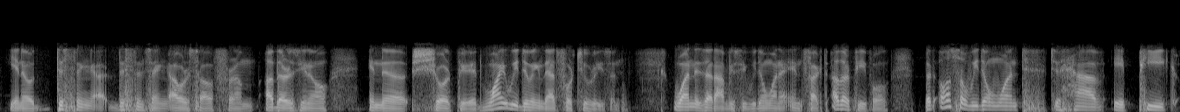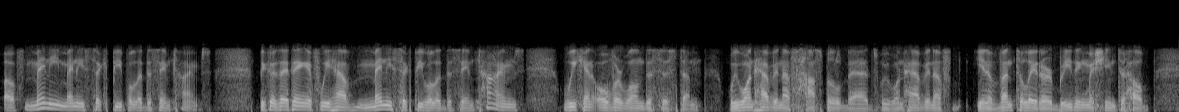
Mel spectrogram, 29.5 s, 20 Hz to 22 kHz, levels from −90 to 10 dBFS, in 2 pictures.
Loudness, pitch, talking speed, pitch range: -27 LUFS, 95 Hz, 175 wpm, 85-115 Hz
